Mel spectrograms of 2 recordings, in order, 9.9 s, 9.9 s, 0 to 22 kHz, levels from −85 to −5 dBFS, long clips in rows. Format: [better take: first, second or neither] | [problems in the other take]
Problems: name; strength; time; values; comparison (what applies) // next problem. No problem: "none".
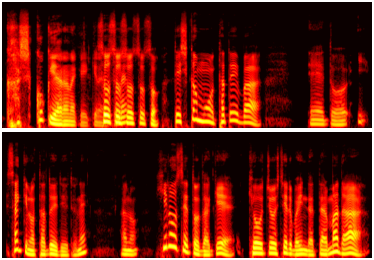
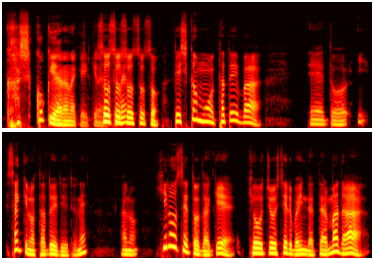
neither | none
